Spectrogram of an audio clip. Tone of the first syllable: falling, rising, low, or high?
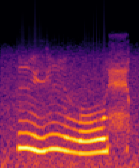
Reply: falling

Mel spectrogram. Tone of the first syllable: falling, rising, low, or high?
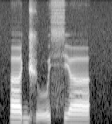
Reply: high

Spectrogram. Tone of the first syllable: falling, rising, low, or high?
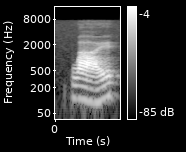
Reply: low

